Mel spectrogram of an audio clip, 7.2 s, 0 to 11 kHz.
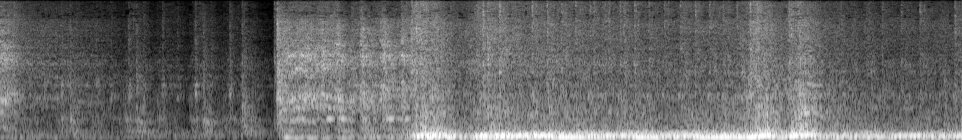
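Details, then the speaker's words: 1969 Dodge Charger after power steering work, belt fitted below the fan, fluid topped up and bled with wheels off ground; engine starts and settles into steady idle with no pump whine or groan — normal power steering operation, only slight dribble at high-pressure line. "Check it out. Everything seems to be working pretty good."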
